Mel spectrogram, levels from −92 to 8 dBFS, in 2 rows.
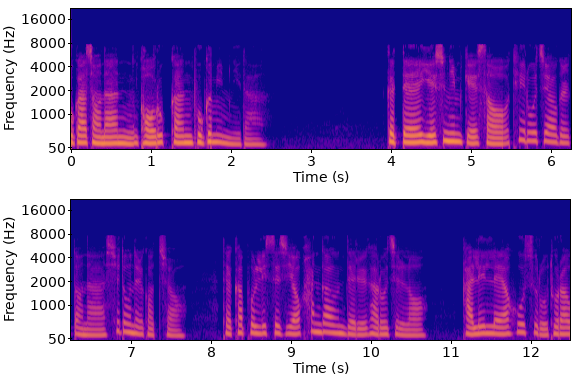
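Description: At 1.75 s the sound drops abruptly by about 6 dB. It stays there until 2.64 s, then returns to full level. At 5.40 s the same drop happens again and lasts to the end of the clip. Both steps are instant, with no fade. The likely cause is one channel dropping out. With one stereo side lost, the mono sum carries only half of the shared speech. Anything present only in the missing side is gone, all within the headset's band topping out near 7.7 kHz.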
